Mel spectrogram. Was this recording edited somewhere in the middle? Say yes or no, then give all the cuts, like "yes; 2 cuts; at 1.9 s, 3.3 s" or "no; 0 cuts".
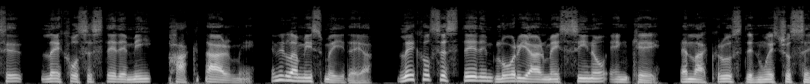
yes; 3 cuts; at 2.6 s, 4.9 s, 6.7 s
